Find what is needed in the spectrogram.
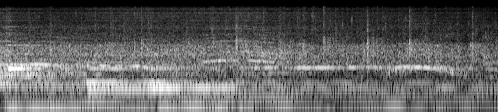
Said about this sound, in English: let God hear your hand clap and shout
